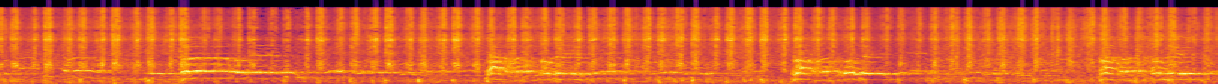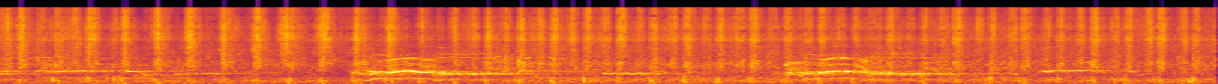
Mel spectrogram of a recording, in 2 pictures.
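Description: Stomp dance: shell-shaker rattles worn by the dancers shaking in a steady, fast, even rhythm. Short sung phrases from the singers come in every few seconds.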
